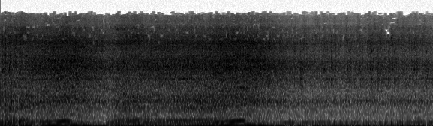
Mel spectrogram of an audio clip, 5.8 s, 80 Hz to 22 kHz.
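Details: VW air-cooled 2332 cc stroker flat-four (SCAT 84 mm crank, Mahle 94 mm pistons, Engle FK42 cam, dual Weber IDF 44) in a 1966 split bus, after carb adjustments during break-in: deep, even idle; throttle blips climb and settle cleanly; healthy.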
